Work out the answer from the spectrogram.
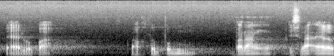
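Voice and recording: A man's extremely low, dark, mellow voice with vocal fry and audible room echo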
